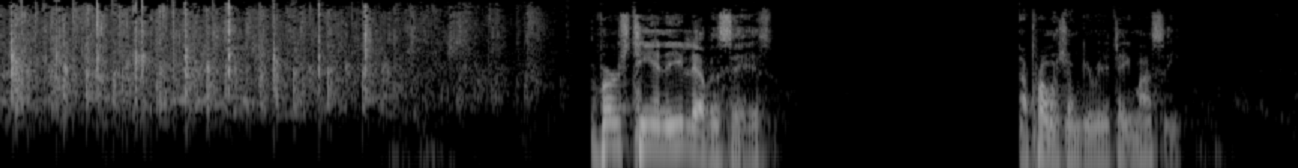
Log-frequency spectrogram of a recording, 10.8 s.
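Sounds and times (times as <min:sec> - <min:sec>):
audience clapping hands in praise: 0:00.0 - 0:04.9
speech: 0:05.0 - 0:06.5, 0:08.5 - 0:10.0.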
